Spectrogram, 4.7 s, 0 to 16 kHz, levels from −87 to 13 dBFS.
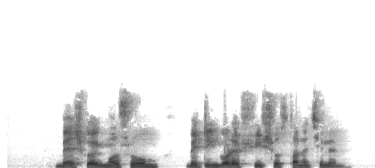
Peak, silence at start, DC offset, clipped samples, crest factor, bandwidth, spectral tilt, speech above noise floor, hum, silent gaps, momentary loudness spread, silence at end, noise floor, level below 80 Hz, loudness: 0 dBFS; 0.7 s; under 0.1%; under 0.1%; 16 dB; 7.6 kHz; -5.5 dB/octave; 56 dB; none; none; 11 LU; 0.4 s; -71 dBFS; -56 dBFS; -16 LUFS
